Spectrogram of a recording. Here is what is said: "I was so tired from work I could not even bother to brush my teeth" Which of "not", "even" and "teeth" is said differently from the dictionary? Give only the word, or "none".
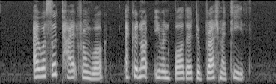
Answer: none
